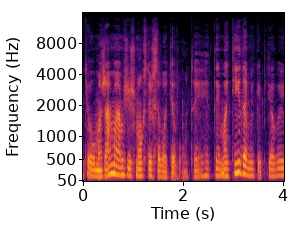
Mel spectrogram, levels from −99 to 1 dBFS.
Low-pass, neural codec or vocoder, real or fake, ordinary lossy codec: 14.4 kHz; none; real; AAC, 48 kbps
